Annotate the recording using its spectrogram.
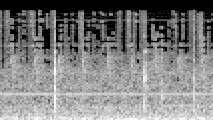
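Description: Two faint, sharp clicks, about half a second in and again about a second later, over a quiet room with a faint steady high tone.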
